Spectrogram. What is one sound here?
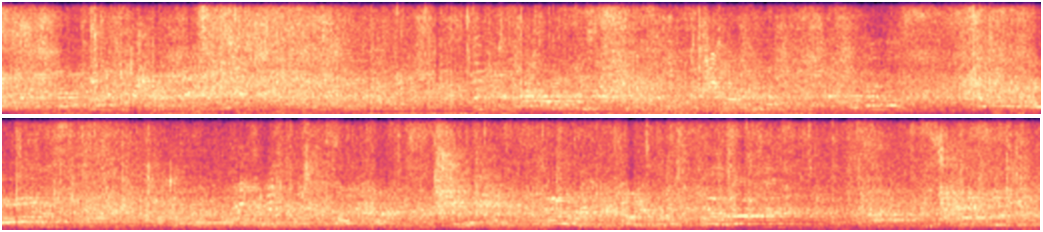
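A crowd of spectators murmurs and calls out in an echoing rink.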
